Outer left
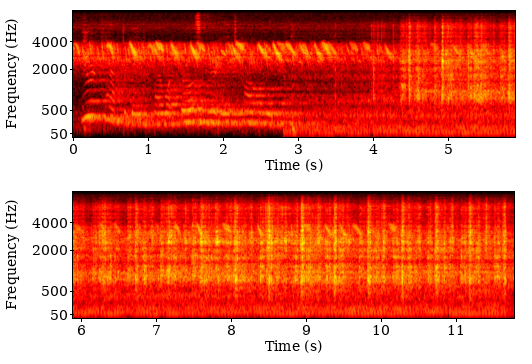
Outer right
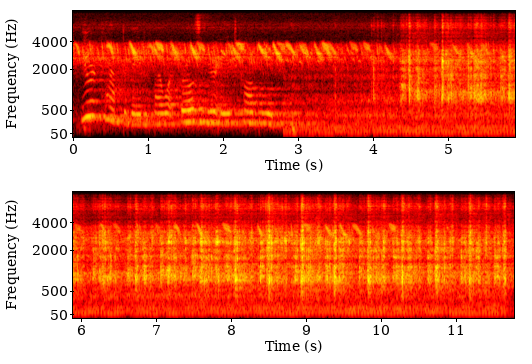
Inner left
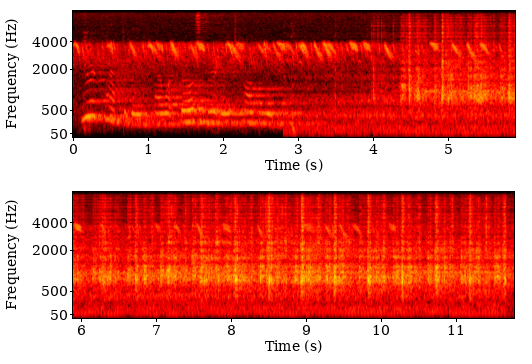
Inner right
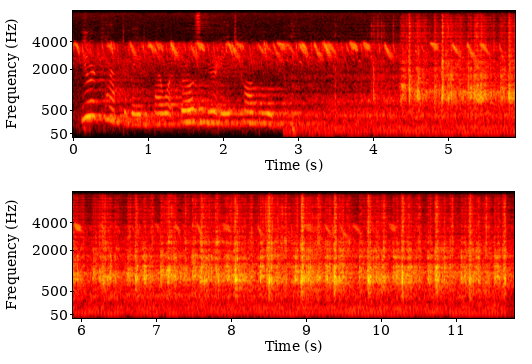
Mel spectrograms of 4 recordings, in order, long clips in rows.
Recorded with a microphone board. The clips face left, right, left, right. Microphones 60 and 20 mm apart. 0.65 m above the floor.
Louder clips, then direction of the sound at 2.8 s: Even, even; 15° right (ahead or behind).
